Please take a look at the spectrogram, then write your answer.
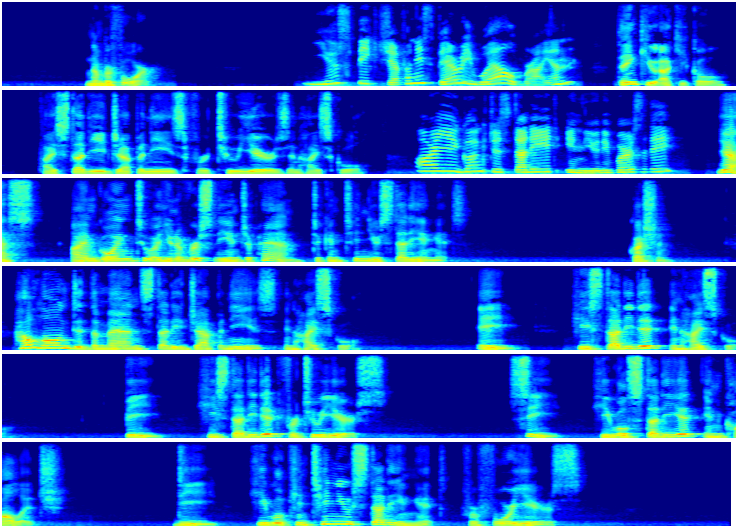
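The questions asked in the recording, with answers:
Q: How long did the man study Japanese in high school?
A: B: He studied it for 2 years.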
